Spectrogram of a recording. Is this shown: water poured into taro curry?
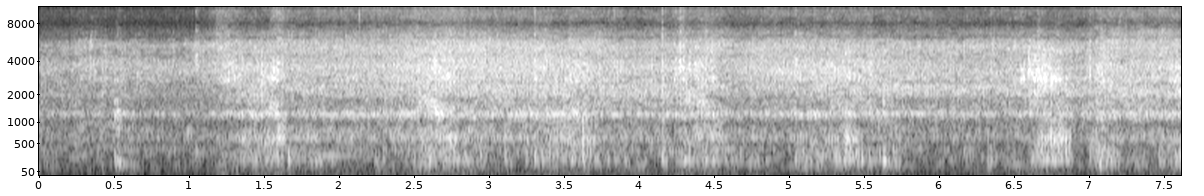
yes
